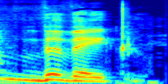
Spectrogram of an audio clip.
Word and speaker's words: Vivek: We have Vivek, rhymes with cake, to blame for it.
